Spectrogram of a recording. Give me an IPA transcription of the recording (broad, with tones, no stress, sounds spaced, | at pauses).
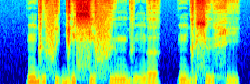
ŋ ɡ y˦ f i˨˦ ɡ i˦ sʲ ə˦˨ f y˦ m b y˨ ŋ ə˦ | ŋ ɡ y˦ s y˦˨ h i˦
